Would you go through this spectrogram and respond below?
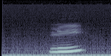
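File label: "lü" second tone, pinyin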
